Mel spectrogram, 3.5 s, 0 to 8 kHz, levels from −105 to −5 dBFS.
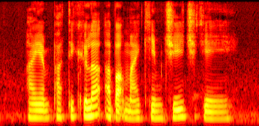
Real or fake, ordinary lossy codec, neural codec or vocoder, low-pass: fake; none; codec, 16 kHz, 16 kbps, FunCodec, trained on Chinese and English, 50 frames a second; none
